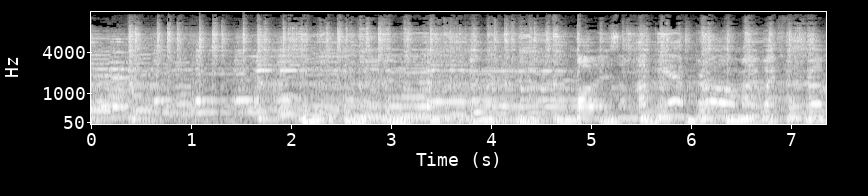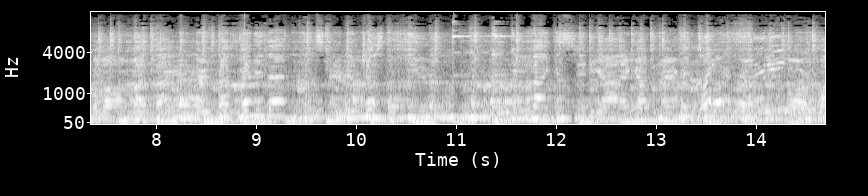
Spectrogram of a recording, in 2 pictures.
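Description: Old-time string band playing the instrumental opening of a blues tune: fiddle over acoustic guitar, banjo and mandolin, with the upright bass coming in about two seconds in.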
